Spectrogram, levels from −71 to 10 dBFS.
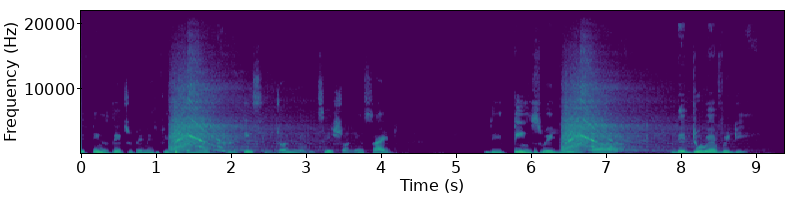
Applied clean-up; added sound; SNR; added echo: none; Sawing; 2 dB; none.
